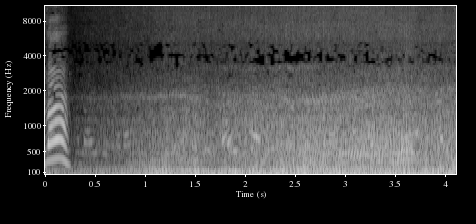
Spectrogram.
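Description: Motorcycles riding along a rough dirt road: a steady low rumble of engine, tyres and wind that grows louder over the first second or so.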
